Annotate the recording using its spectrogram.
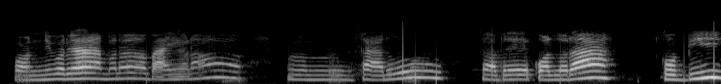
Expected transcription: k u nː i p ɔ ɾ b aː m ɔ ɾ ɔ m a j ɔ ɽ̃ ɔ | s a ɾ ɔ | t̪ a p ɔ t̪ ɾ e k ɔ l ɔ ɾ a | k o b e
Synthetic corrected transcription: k ɔ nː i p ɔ ɾ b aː m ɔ ɾ ɔ b a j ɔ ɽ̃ ɔ | s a ɾ u | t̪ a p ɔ ɾ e k ɔ l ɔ ɾ a | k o b i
